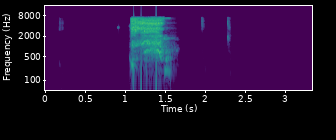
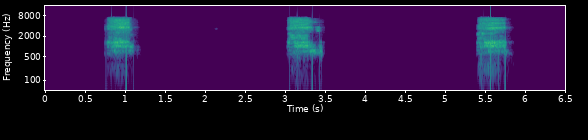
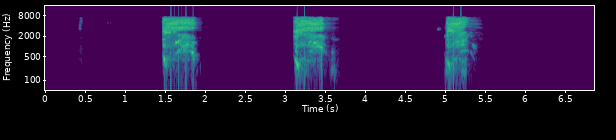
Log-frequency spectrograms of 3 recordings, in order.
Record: {"cough_length": "3.3 s", "cough_amplitude": 32768, "cough_signal_mean_std_ratio": 0.29, "exhalation_length": "6.5 s", "exhalation_amplitude": 23226, "exhalation_signal_mean_std_ratio": 0.31, "three_cough_length": "6.9 s", "three_cough_amplitude": 32768, "three_cough_signal_mean_std_ratio": 0.32, "survey_phase": "alpha (2021-03-01 to 2021-08-12)", "age": "45-64", "gender": "Male", "wearing_mask": "No", "symptom_cough_any": true, "symptom_fatigue": true, "symptom_headache": true, "symptom_onset": "7 days", "smoker_status": "Never smoked", "respiratory_condition_asthma": false, "respiratory_condition_other": false, "recruitment_source": "Test and Trace", "submission_delay": "2 days", "covid_test_result": "Positive", "covid_test_method": "RT-qPCR", "covid_ct_value": 18.8, "covid_ct_gene": "ORF1ab gene"}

